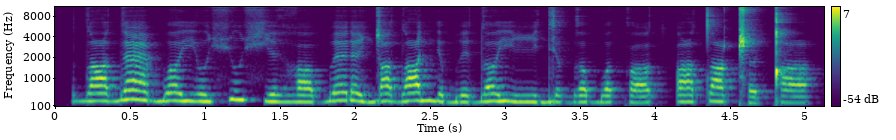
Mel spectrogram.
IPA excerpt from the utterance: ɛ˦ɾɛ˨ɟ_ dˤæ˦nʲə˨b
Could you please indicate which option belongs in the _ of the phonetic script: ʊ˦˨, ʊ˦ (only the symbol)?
ʊ˦˨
